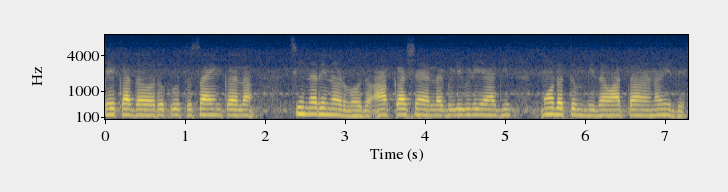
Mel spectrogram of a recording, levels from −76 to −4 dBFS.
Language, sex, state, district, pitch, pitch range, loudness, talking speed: Kannada, female, Karnataka, Dakshina Kannada, 155 Hz, 145-160 Hz, -18 LUFS, 105 wpm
